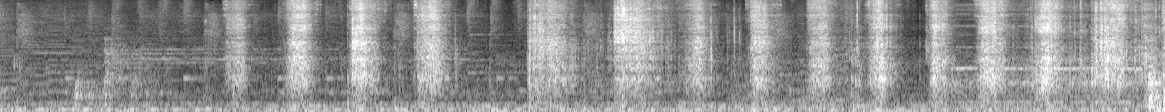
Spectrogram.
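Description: A fork stirring and scraping crisp fried garlic in a plastic container: a fast series of dry scraping strokes, about three a second, starting about a second in.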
